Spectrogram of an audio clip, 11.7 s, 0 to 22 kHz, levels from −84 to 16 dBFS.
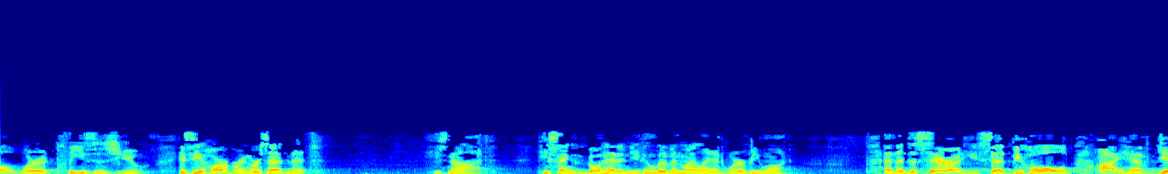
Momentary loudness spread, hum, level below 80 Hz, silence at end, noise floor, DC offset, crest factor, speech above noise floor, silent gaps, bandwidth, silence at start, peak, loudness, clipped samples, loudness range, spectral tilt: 10 LU; none; -56 dBFS; 0 s; -55 dBFS; under 0.1%; 16 dB; 37 dB; none; 5.4 kHz; 0 s; -4 dBFS; -18 LUFS; under 0.1%; 5 LU; -8 dB/octave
